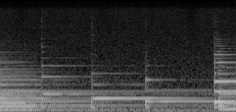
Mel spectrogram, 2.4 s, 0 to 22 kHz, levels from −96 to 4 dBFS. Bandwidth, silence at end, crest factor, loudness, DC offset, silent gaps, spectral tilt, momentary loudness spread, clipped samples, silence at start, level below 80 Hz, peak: 17 kHz; 0 s; 16 dB; -32 LUFS; under 0.1%; none; -8 dB/octave; 10 LU; under 0.1%; 0 s; -50 dBFS; -12 dBFS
